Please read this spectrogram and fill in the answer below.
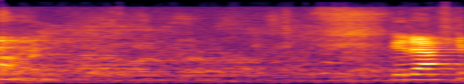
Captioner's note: audience chatters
